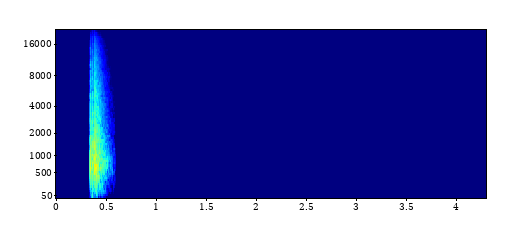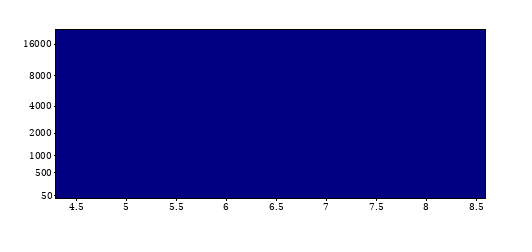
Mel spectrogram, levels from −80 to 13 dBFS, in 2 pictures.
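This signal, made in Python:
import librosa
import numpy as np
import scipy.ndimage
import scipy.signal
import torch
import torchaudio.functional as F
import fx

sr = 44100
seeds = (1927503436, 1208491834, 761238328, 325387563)

y = fx.drum_clap(sr, seeds[0], length_s=0.25, bursts=3, spacing_ms=19, hz=720.0, decay_s=0.3)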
